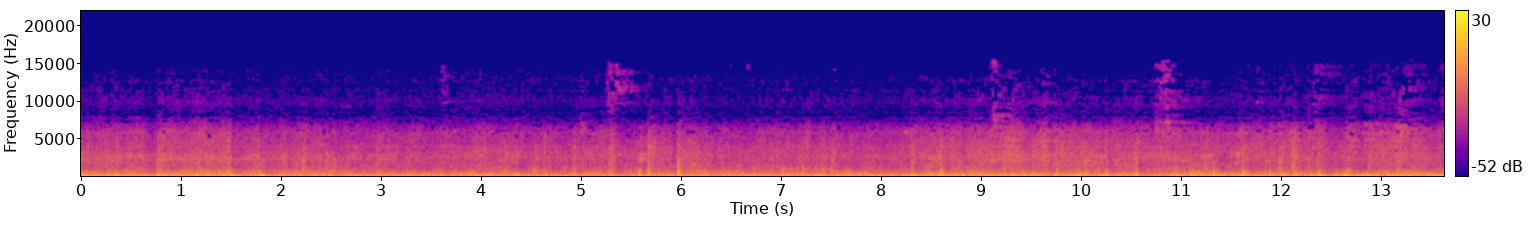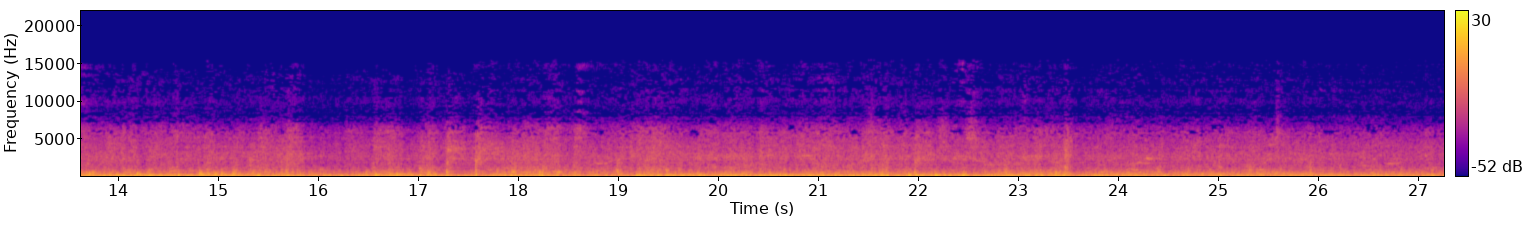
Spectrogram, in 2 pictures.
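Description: Passenger train rolling steadily along the track: a continuous low rumble with wheels clicking over the rail joints.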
